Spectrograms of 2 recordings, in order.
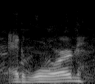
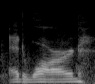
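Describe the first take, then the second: First: The name is said in an American accent. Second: The same.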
